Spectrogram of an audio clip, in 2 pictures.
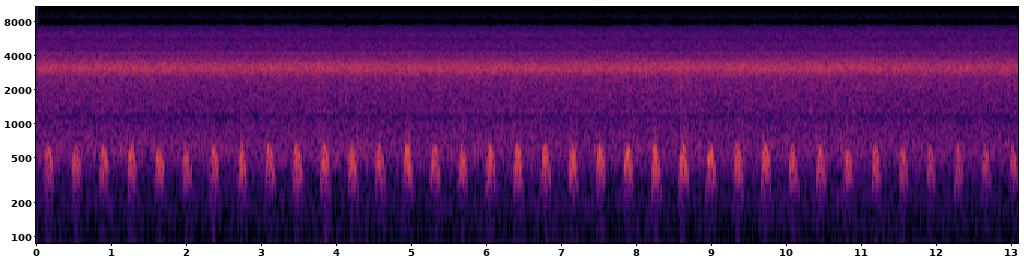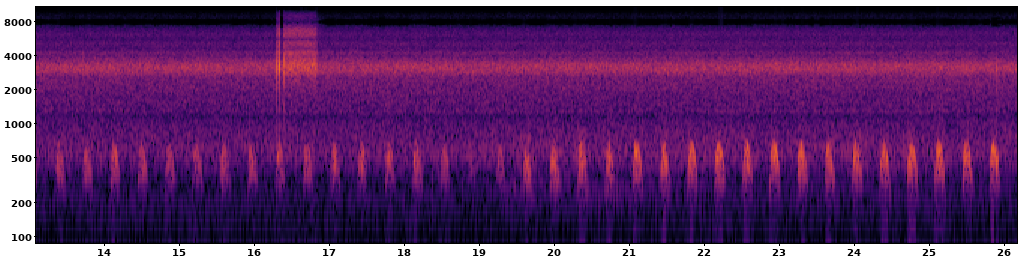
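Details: Fetal heartbeat on Doppler at 11 weeks 5 days of pregnancy: rapid, regular whooshing pulses at about 160 per minute.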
